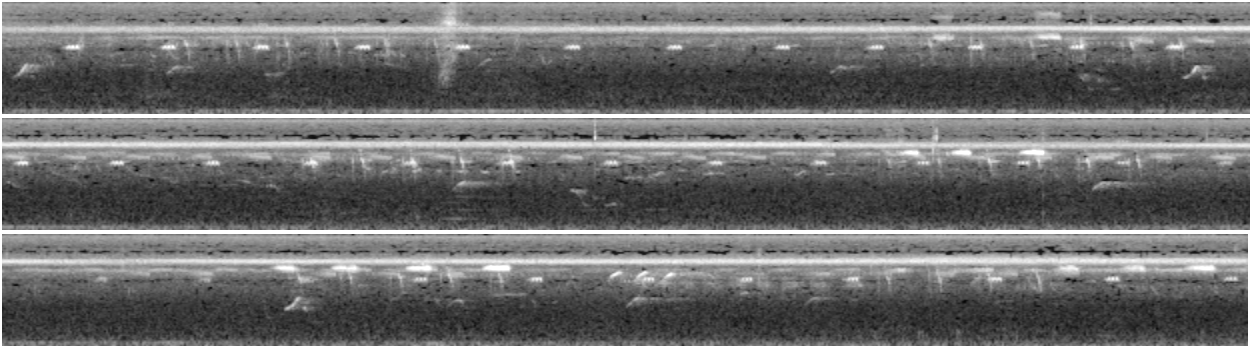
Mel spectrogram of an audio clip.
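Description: Insects chirping steadily: a regular run of short chirps, about two to three a second, over a continuous high-pitched drone, with a few brief bird calls scattered through.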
